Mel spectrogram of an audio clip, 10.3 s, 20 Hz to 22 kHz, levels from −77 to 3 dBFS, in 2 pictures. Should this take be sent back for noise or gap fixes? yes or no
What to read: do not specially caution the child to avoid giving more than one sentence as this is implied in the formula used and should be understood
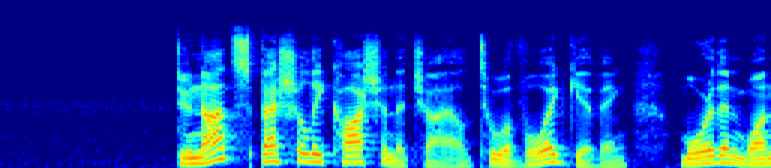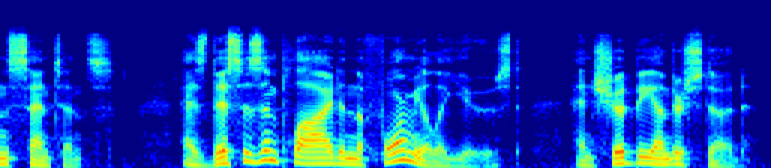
no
